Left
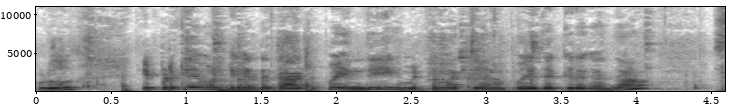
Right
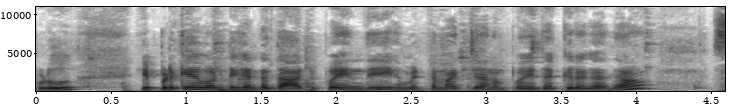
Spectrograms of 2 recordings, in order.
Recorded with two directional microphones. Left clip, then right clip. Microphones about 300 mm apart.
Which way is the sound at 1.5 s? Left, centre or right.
Right.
